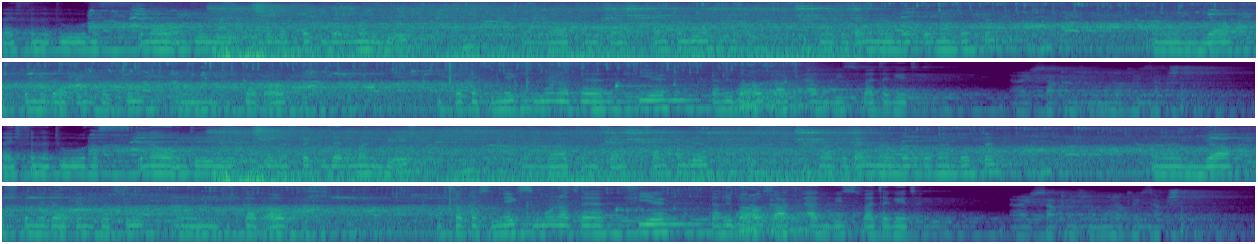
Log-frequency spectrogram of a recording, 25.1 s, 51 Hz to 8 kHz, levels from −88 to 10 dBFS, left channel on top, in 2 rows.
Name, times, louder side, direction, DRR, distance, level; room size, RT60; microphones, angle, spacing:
voice 1, 0.0-4.2 5.2-7.1 7.4-10.0 11.5-15.8 16.9-19.3 19.6-21.7, right 1 dB, 70° right, 7 dB, 1.6 m, -34 dB
sound 1, 0.9-17.3, left 3 dB, 75° left, 3.0 m, -35 dB
sound 2, 2.0-8.6, equal, 5° left, 3.7 m, -34 dB
sound 3, 3.1-20.5, left 4 dB, 35° left, 2.1 m, -43 dB
voice 2, 14.2-14.6 19.9-20.4 22.6-24.4, right 1 dB, 45° right, 0 dB, 5.6 m, -42 dB
29.0 x 21.0 x 8.6 m, 2.7 s
head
